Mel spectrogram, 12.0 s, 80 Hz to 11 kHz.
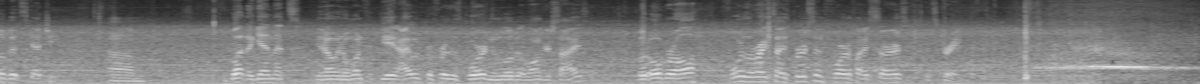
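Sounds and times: outdoor background noise: 0.0s - 12.0s
steady tone: 10.2s - 12.0s.

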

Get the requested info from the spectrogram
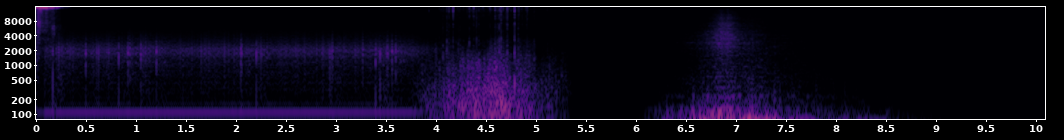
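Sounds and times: steady low hum: 0.0s - 3.8s
faint scattered crackles: 0.0s - 5.4s.

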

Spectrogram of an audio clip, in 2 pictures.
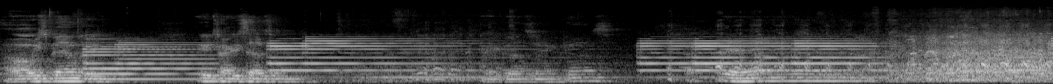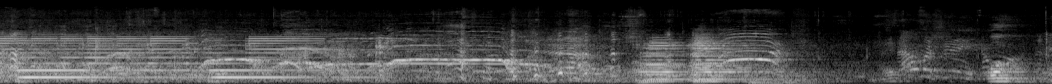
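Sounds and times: electric guitar and keyboard chords: 0.4s - 15.1s, 16.7s - 18.8s
person singing: 0.8s - 9.0s.

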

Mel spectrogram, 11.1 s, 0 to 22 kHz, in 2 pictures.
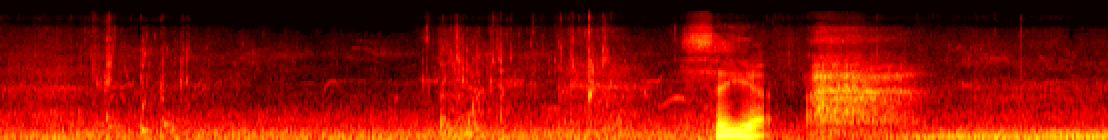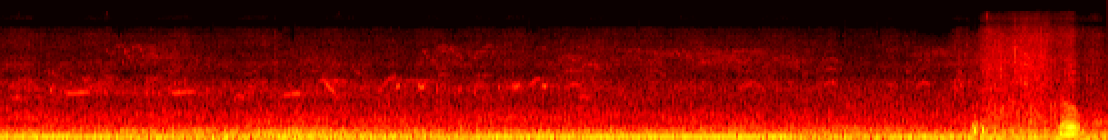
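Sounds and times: birds chirping: 0.1s - 11.0s.

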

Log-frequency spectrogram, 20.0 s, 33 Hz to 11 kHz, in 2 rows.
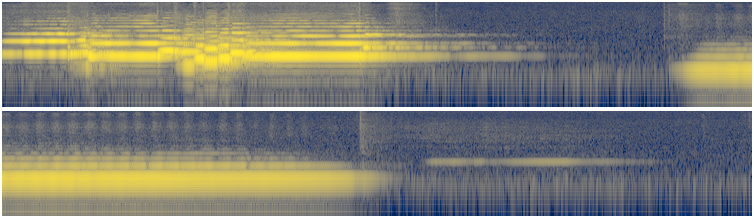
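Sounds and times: soprano saxophone notes: 9.0s - 14.9s.

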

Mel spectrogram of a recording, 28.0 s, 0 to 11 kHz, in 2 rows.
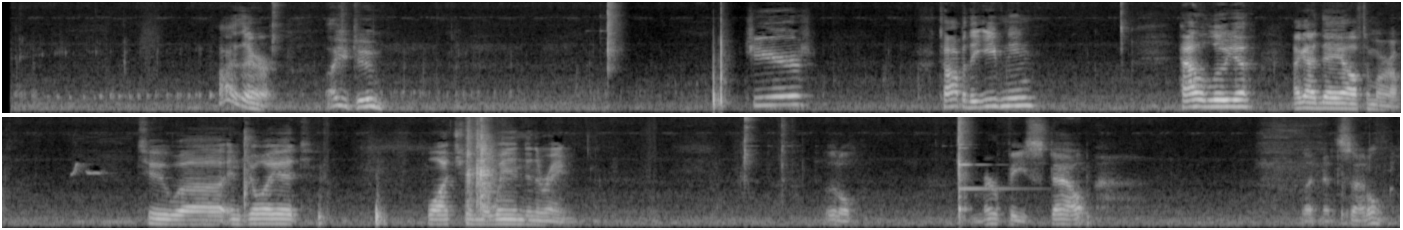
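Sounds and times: lighter clicks: 6.0s - 6.2s.

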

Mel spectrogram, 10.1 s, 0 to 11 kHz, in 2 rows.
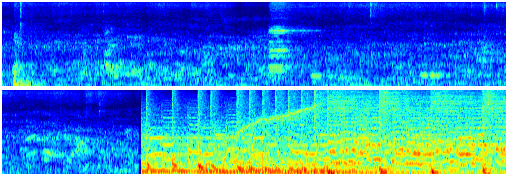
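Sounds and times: street and crowd noise: 0.0s - 10.0s
vehicle horn toot: 2.7s - 3.2s.

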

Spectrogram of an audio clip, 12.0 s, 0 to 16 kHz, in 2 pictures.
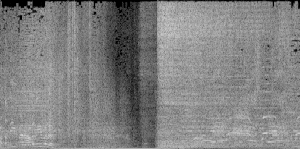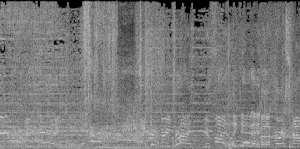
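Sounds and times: loud rush of noise: 3.1s - 5.9s.

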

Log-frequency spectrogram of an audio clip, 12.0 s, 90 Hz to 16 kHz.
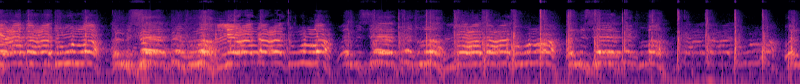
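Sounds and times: person leading through a megaphone: 0.0s - 2.1s, 2.9s - 5.2s
crowd of men chanting: 0.0s - 12.0s.

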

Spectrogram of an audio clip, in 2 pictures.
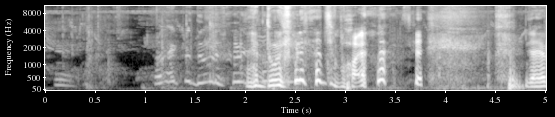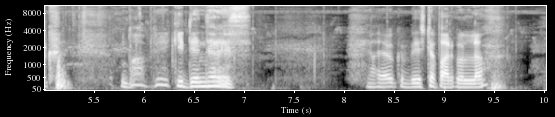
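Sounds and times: man talking: 1.1s - 3.4s, 4.6s - 7.1s.

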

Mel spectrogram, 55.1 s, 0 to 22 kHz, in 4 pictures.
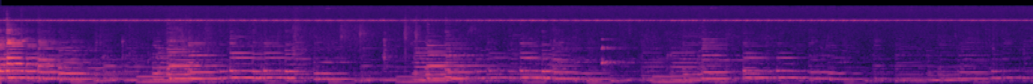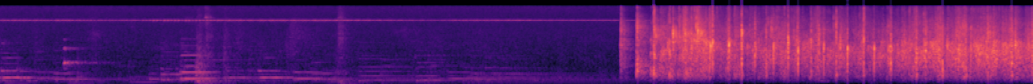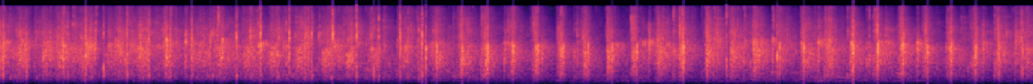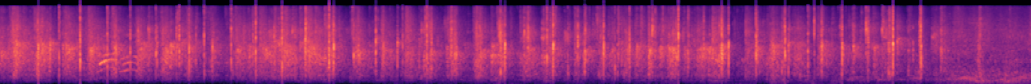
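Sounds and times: audience applauding: 22.0s - 54.0s.

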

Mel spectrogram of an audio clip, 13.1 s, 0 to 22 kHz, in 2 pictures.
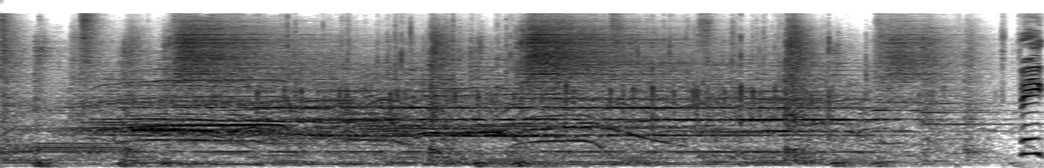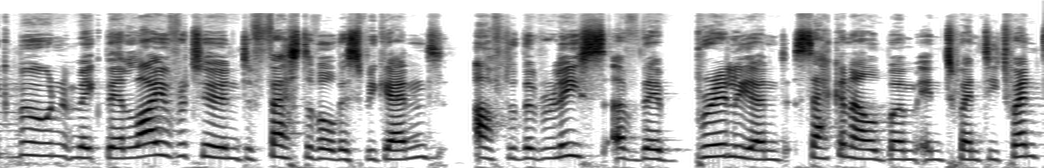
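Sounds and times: rock band playing: 0.0s - 6.8s
crowd cheering and whooping: 0.2s - 6.2s.

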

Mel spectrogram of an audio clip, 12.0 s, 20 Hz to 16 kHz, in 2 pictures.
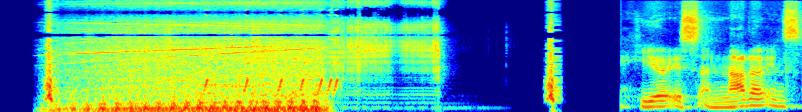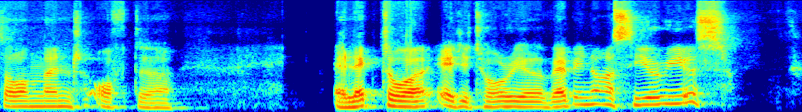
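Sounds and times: rising whine: 0.3s - 3.3s.

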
